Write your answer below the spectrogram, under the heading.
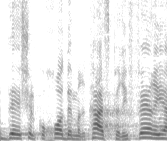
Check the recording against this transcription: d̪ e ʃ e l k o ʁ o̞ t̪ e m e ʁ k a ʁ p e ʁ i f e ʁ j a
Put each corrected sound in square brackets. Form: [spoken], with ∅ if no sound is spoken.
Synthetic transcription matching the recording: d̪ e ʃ e l k o [χ] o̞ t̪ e m e ʁ k a [z] p e ʁ i f e ʁ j a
